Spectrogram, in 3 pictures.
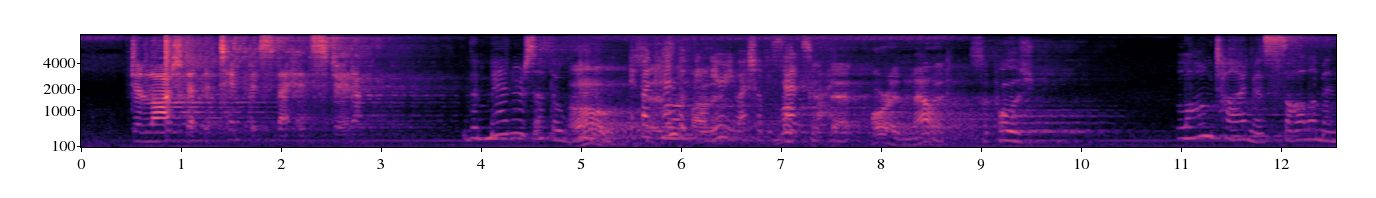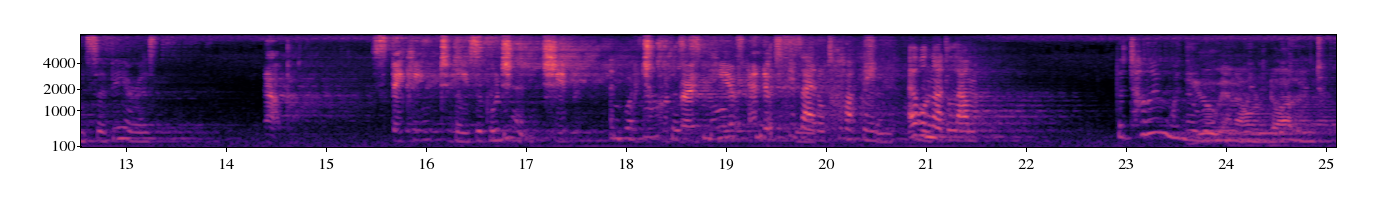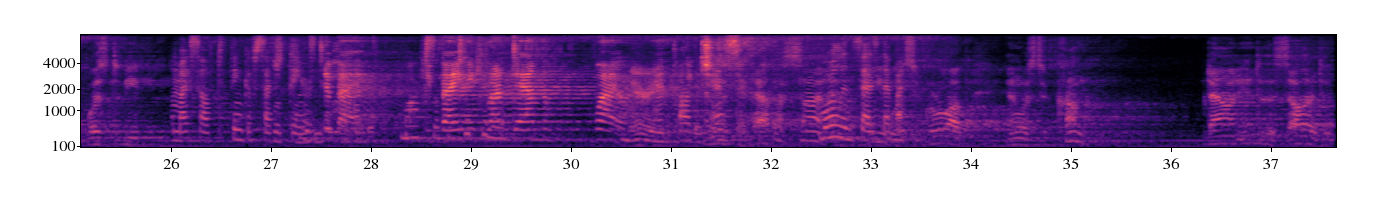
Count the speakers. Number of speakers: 4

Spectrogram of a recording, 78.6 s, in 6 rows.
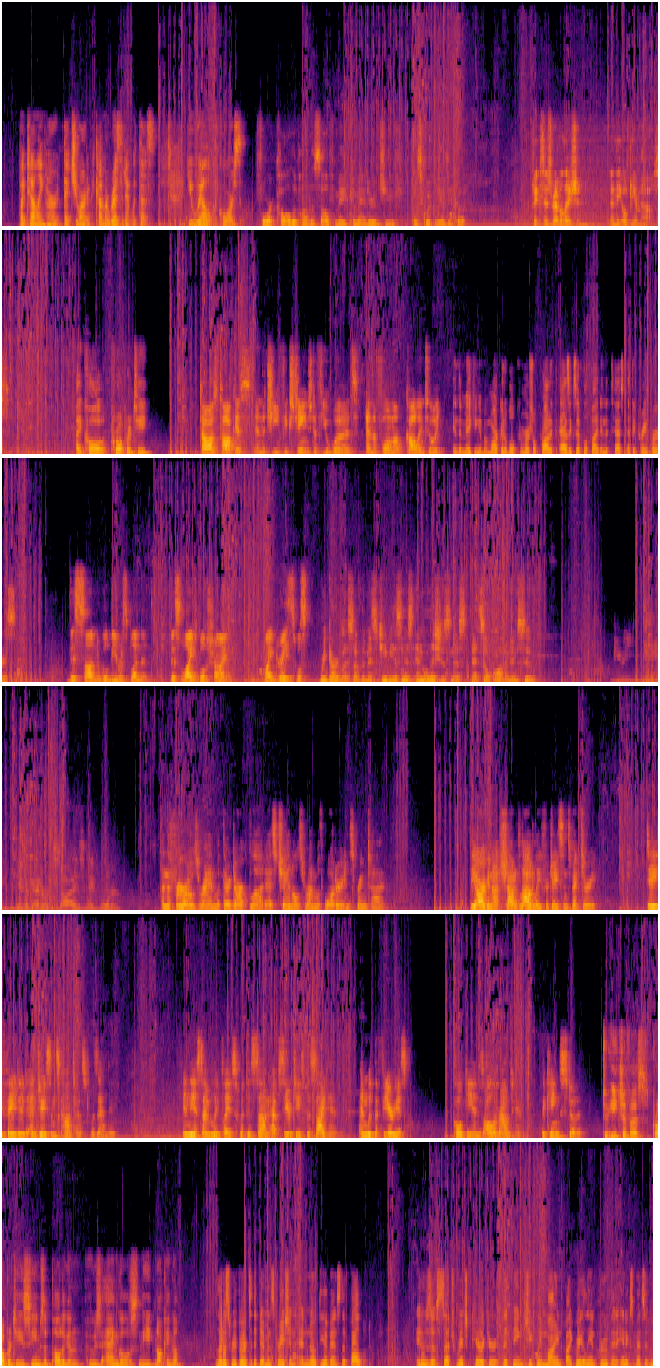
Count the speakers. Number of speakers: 10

